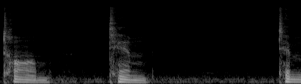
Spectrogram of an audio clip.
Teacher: in the T there's an exhalation of air which you can notice when you pronounce the T · Now, the difference between the Ta or the T sound in the English and the Ta sound in Arabic is that in the T there is an exhalation of air, which you can notice when you pronounce the T. So why don't you, if you want, you can put your hand in front of your mouth and say Tom, Tim, Timbuktu.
